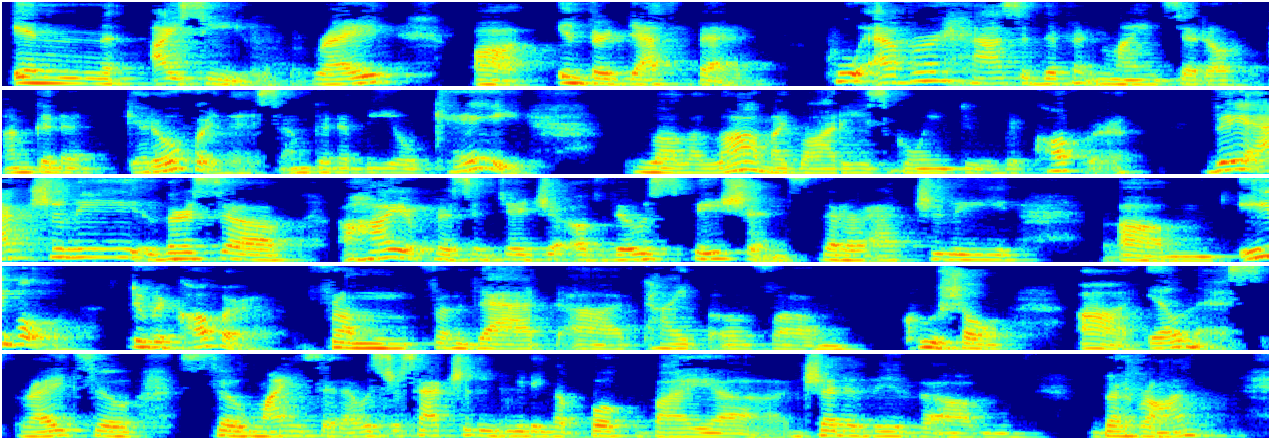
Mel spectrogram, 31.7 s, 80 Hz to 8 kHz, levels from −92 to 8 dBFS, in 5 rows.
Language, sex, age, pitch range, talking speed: English, female, 50-69, 150-185 Hz, 145 wpm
